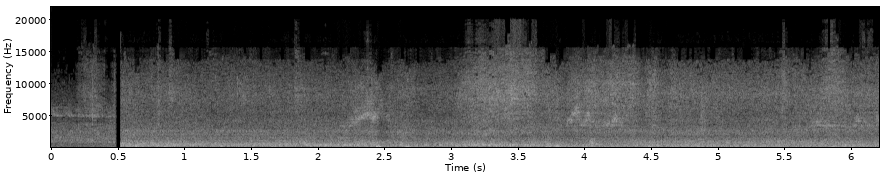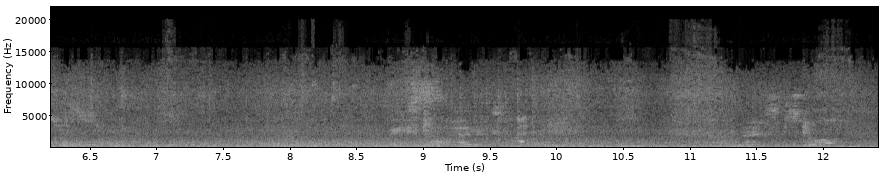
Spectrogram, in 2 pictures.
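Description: Number 18 tram moving through Cologne toward Phantasialand, heard from inside as a steady, loud rumble of wheels and carriage noise with faint clicks and rattles throughout.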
